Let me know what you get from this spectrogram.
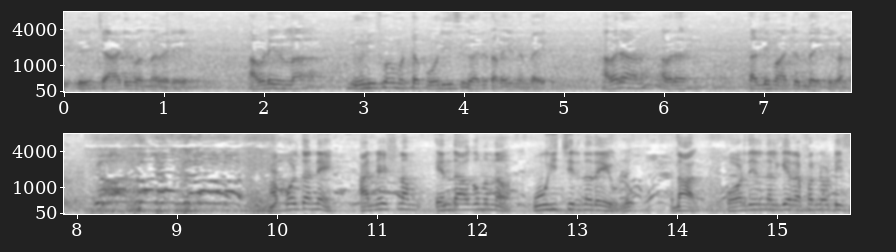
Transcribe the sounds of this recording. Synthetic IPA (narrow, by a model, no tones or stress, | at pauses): tːɨt͡ɕaːɽiʋɐnːɐʋɐɾe | ɐ̰ʋiɽe̞juɭːɐ | juːnifoːrmuʈːɐpo̞ːliːsɨkaːɾɨt̪ɐɽɐjinːuɳɖa̰ːjḭɾumːu | ɐ̰ʋɐɾaːɳɨɐ̰ʋɐɾe | t̪ɐɭːimaːtːunɐd̪aːjitːɨkɐ̰ɳɖɐnːɨ | ɐpːo̞ːɭt̪ɐnːe̞ | ɐnwe̞ːʂɐɳɐm | e̞nd̪aːɣume̞nːɨ | puːɦit͡ɕːiɾunːɐðeːjuɭːue̞nːaːl | po̞ːɽɐðijilnɐlkijɐrefɐrno̞ːʈ̬ːiːs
